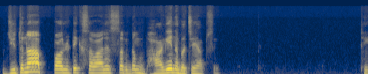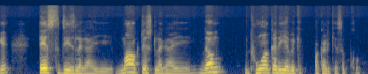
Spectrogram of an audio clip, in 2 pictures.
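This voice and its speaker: A man teaching a live online exam-prep class, speaking softly and unhurriedly while answering students' chat questions. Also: a little high, no echo. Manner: soft-spoken, calm and unhurried.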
